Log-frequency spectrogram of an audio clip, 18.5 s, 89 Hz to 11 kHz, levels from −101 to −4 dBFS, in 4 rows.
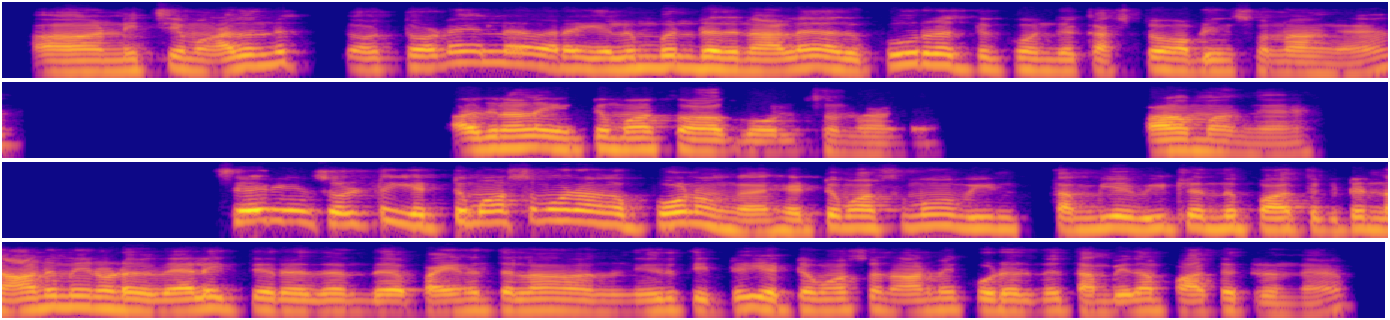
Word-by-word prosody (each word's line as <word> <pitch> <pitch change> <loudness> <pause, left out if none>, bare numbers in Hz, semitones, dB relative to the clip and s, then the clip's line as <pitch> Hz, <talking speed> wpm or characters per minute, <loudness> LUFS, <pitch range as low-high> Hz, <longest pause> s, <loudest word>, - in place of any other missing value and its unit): ஆ - - +1 0.2
நிச்சயமா. 145 0 -4
அது 195 - +2
வந்து 235 +3 -3 0.2
தொ - - -3 0.2
தொடையில 235 +6 0
வர 170 -2 +2
எலும்புன்றதனால, 170 -3 +2
அது 150 - 0
கூட்றதுக்கு 195 -7 0
கொஞ்சம் 145 -2 -6
கஷ்டம். 165 - -1
அப்பிடீன்னு 140 -1 -4
சொன்னாங்க. 120 -3 -5 1.7
அதனால, 175 +3 +3
8 175 +2 -3
மாசம் 160 -2 +1
ஆகும்ன்னு 135 -1 -4
சொன்னாங்க. 120 -2 -10 0.8
ஆமாங்க. 135 -6 -1 1.2
சரின்னு - - +8
சொல்லிட்டு, 295 - +1
8 195 +6 0
மாசமும் 270 +2 +2
நாங்க 220 -4 +2
போனோங்க. 210 -11 +4 0.2
8 165 +6 -2
மாசமும் 185 +2 -2
வீன் 165 -1 -4
தம்பிய 165 +3 +1
வீட்லருந்து 175 0 -1
பார்த்துக்கிட்டு, 155 +1 0
நானுமே 185 +5 +2
என்னோட 160 -3 +2
வேலை 165 +3 +3
தேட்றது, 145 -3 -1
அந்த 135 0 -1
பயணத்தைலாம் 150 +2 -1 0.2
நிறுத்திட்டு, 150 +3 -4
8 155 - -2
மாசம் 155 -2 -5
நானுமே 155 +3 -3
கூட 145 -1 +1
இருந்து 145 +2 -8
தம்பிய 130 +2 -2
தான் 145 -1 -6
பார்த்துட்டு 135 0 -3
இருந்தேன். 115 +8 -11
155 Hz, 155 wpm, -23 LUFS, 145-180 Hz, 1.7 s, சரின்னு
